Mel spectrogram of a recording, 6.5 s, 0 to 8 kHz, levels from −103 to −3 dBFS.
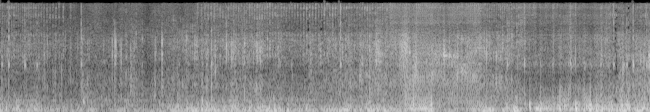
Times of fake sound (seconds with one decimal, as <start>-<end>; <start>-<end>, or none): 3.9-4.8; 5.2-6.1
